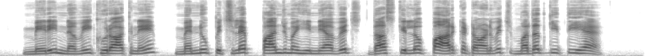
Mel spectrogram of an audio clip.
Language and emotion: Punjabi, happy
